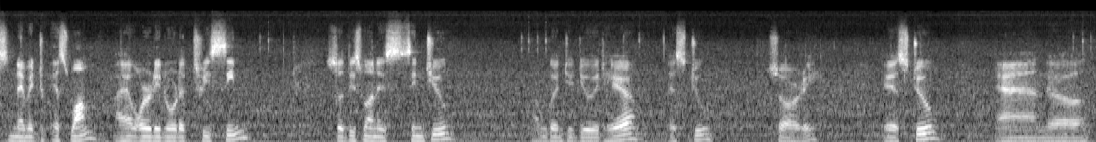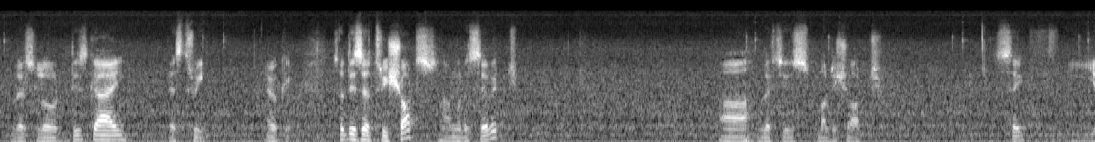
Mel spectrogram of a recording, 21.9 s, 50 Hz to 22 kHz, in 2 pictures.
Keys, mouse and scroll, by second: 0.0 click, 0.4 s, 1.0 KP_1, 1.2 KP_Enter, 2.6 click, 3.4 1, 5.2 click, 6.2 click, 6.7 KP_1, 7.1 KP_2, 8.1 BackSpace, 9.0 KP_2, 9.2 KP_Enter, 10.7 click, 11.6 1, 13.0 click, 13.9 s, 14.1 KP_3, 14.8 KP_Enter, 15.6 ctrl+s, 18.4 click, 19.3 click, 20.5 click, 21.7 click.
